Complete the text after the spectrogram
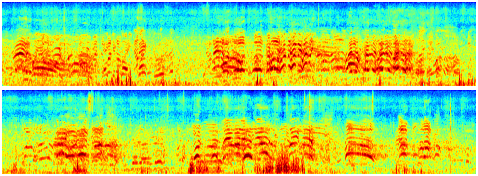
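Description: Men shout and call to each other across an open field outdoors.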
